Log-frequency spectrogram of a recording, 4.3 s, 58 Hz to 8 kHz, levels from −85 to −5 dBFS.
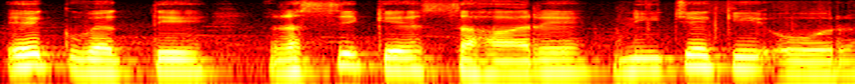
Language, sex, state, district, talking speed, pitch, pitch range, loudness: Hindi, male, Madhya Pradesh, Umaria, 110 wpm, 125 Hz, 120-135 Hz, -17 LUFS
